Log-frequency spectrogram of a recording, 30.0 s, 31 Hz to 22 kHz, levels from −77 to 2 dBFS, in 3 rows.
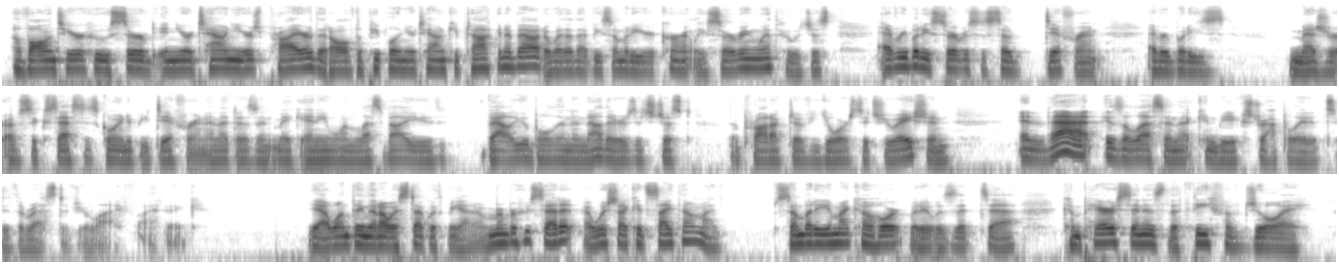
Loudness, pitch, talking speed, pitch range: -28 LUFS, 110 Hz, 230 wpm, 100-125 Hz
